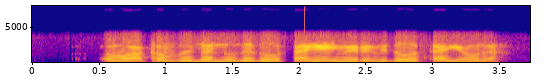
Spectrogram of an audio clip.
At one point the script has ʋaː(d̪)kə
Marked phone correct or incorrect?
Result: incorrect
